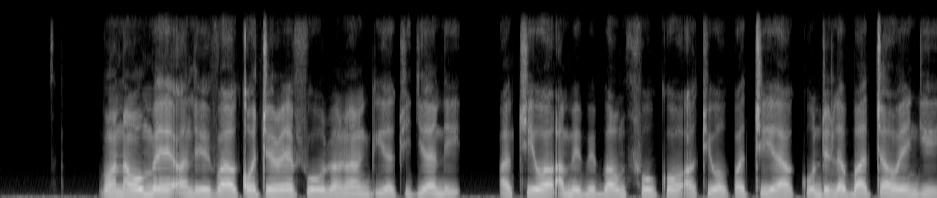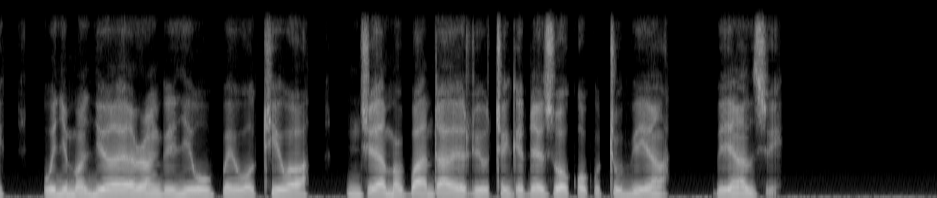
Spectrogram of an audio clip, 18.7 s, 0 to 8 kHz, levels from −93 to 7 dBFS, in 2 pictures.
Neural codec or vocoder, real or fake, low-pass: autoencoder, 22.05 kHz, a latent of 192 numbers a frame, VITS, trained on many speakers; fake; 7.2 kHz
